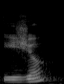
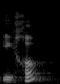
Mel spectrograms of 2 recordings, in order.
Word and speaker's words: hijo: For example, in one of the varieties, they would say Ijo. In other varieties, they would say Fijo. In Morocco, they would say Hijo.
